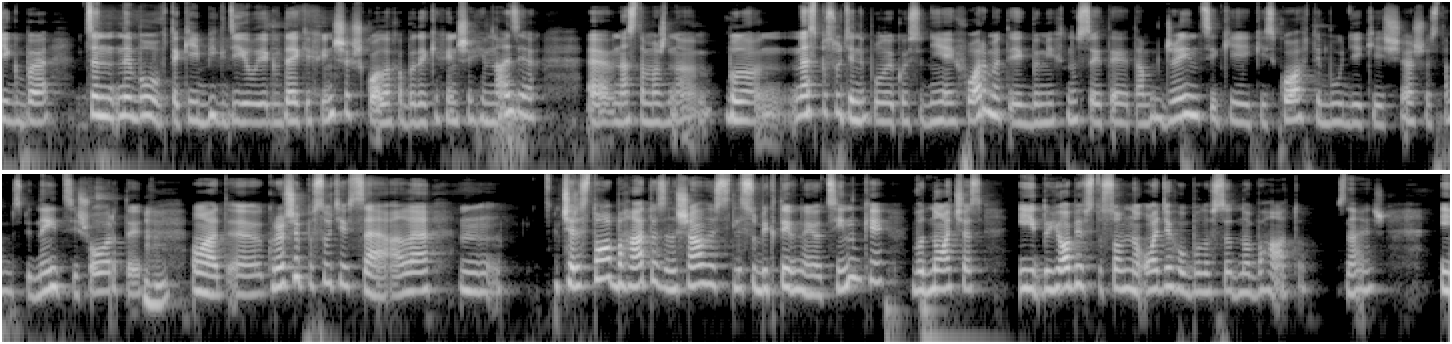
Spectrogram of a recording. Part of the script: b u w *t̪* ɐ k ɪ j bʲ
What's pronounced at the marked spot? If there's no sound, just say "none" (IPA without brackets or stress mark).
t̪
